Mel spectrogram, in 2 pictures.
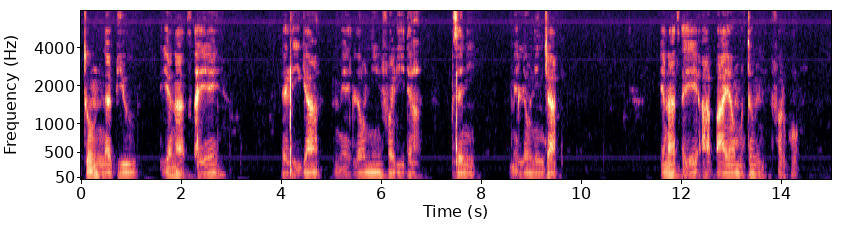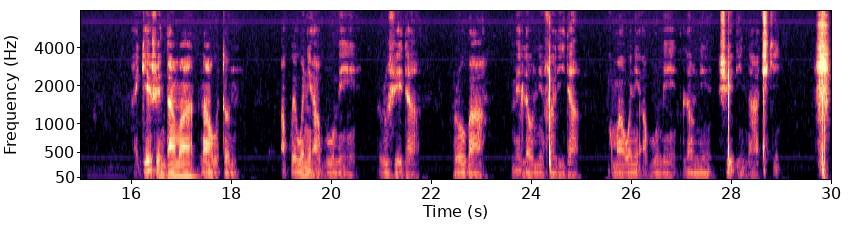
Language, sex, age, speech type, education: Hausa, male, 30-45, spontaneous, tertiary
